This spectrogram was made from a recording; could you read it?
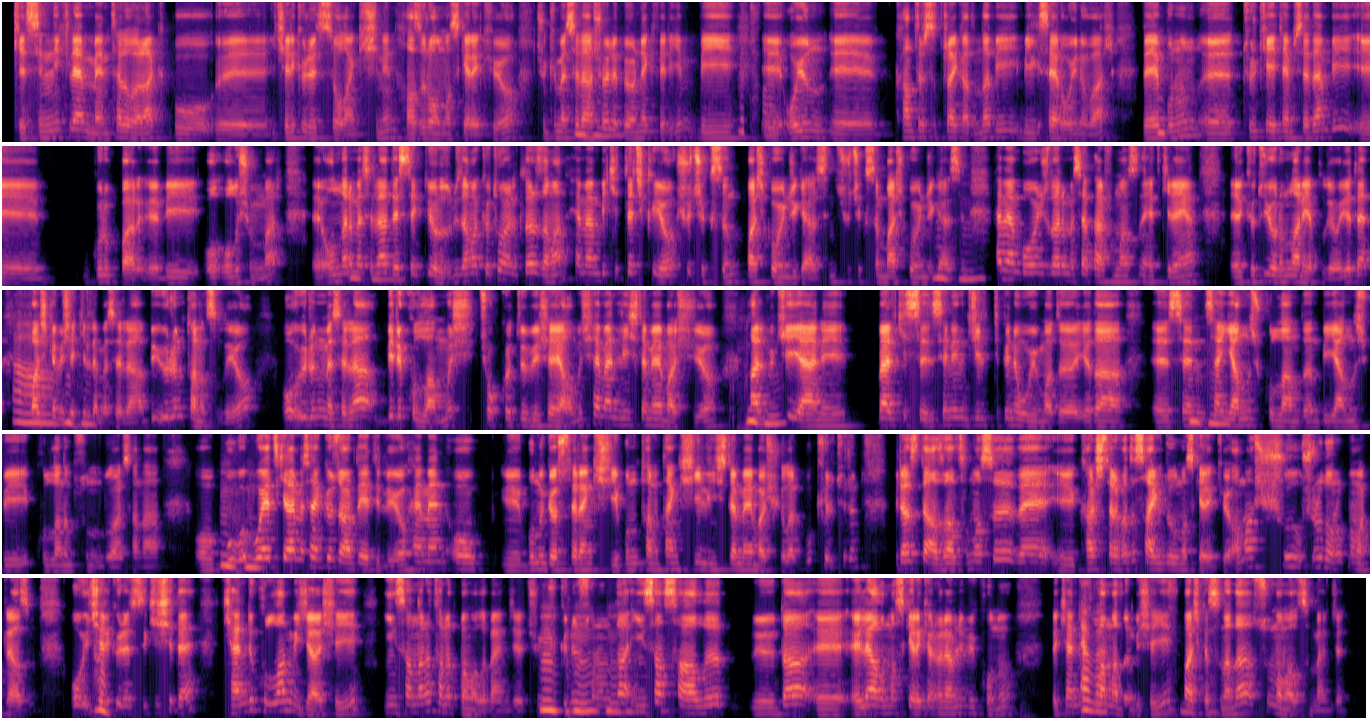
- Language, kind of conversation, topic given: Turkish, podcast, İnternette hızlı ünlü olmanın artıları ve eksileri neler?
- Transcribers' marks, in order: other background noise; unintelligible speech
